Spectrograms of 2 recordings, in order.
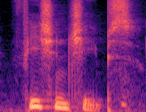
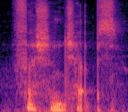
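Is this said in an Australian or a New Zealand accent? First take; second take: Australian; New Zealand. First: The vowels in fish and chips are clear I sounds. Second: The vowels are pulled back, sounding more like U. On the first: "a typical Australian might say" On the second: "a New Zealander is a bit sort of slightly more stopped and sort of further back in the in the throat, would say fish and chips with a U instead of like an I"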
